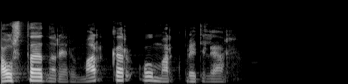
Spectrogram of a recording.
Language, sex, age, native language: Icelandic, male, 40-49, Icelandic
